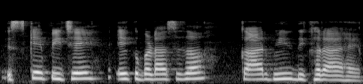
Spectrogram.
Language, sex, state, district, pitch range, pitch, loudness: Hindi, female, Jharkhand, Deoghar, 235-265 Hz, 250 Hz, -14 LUFS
